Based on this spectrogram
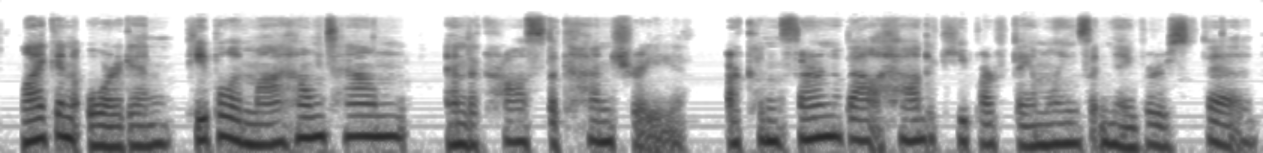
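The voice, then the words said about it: Eastern Kentucky rural accent. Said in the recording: “If you think you hear an accent, well, you aren't wrong. Before starting with RLP, I lived and organized in Kentucky. I was raised in a small rural community in eastern Kentucky”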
